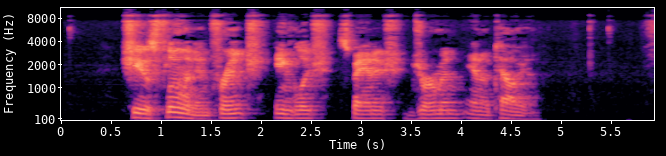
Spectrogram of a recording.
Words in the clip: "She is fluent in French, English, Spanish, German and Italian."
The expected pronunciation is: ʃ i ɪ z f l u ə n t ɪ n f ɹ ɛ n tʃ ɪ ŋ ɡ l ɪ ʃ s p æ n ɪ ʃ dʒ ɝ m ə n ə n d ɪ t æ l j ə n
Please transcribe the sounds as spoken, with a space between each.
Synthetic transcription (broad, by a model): ʃ i ɪ z f l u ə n ɪ n f ɹ ɛ n tʃ ɪ ŋ ɡ l ɪ ʃ s p æ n ɪ ʃ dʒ ɝ m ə n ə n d ɪ t æ l j ə n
